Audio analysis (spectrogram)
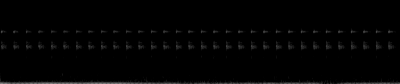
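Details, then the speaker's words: Rolex Explorer II, bought about two months ago, at 28,800 bph on a Weishi timegrapher; crisp, even ticking, steady with no stumbles. Running minus six, returning to minus five; owner believes it will need servicing. Normal watch tick. "now it's negative six and hopefully eventually it'll run back down to negative five again"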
